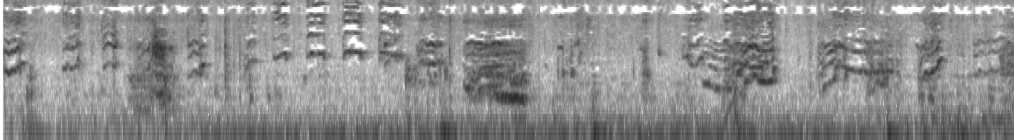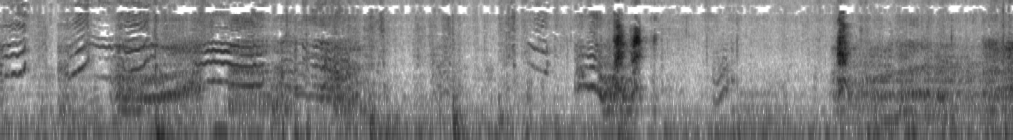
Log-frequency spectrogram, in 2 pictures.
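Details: Litter of Exotic Micro Bully puppies, five weeks old, at a kennel in Buffalo, New York, whimpering and yipping in overlapping high, wavering whines that rise and fall, with scuffling noises between cries.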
